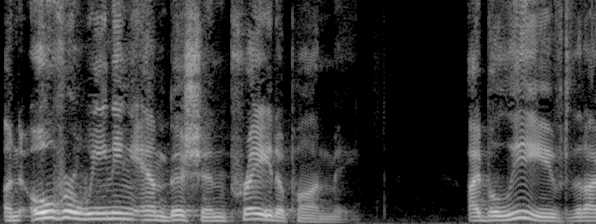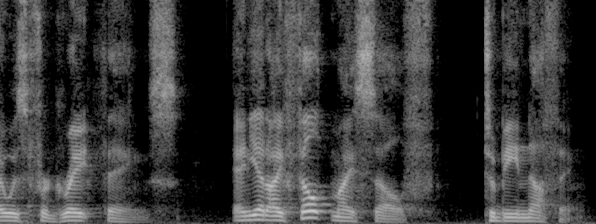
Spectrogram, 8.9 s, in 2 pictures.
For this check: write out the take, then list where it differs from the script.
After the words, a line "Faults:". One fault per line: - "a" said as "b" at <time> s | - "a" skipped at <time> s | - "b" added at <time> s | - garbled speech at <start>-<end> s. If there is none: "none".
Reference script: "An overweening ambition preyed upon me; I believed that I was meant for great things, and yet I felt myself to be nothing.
"An overweening ambition preyed upon me; I believed that I was for great things, and yet I felt myself to be nothing.
Faults:
- "meant" skipped at 4.7 s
